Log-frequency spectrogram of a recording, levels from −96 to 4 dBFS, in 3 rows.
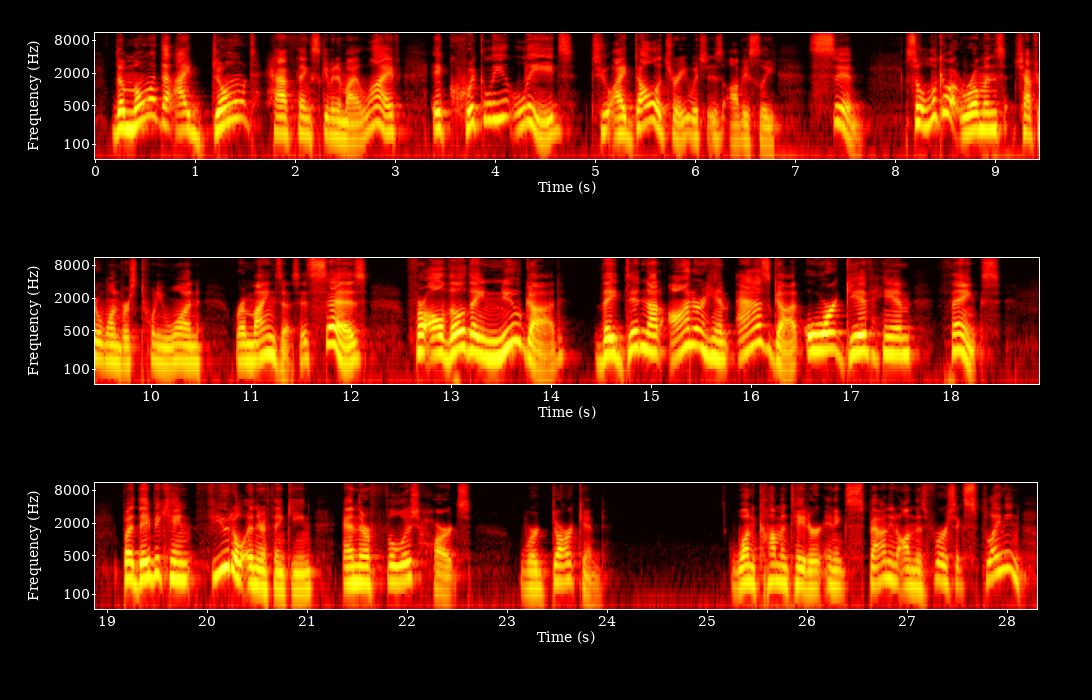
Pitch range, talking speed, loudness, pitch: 140-200 Hz, 145 wpm, -23 LUFS, 170 Hz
